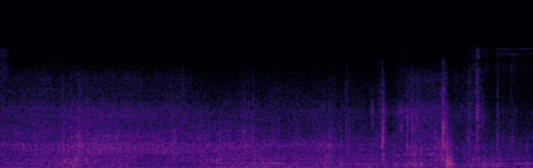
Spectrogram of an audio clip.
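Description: A bicycle rattles and clanks over rocks and roots.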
